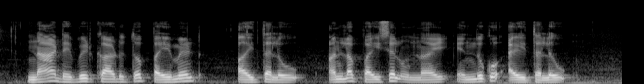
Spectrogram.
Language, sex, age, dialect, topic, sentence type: Telugu, male, 18-24, Telangana, banking, question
